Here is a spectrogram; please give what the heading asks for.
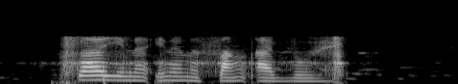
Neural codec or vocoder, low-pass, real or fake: none; 3.6 kHz; real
